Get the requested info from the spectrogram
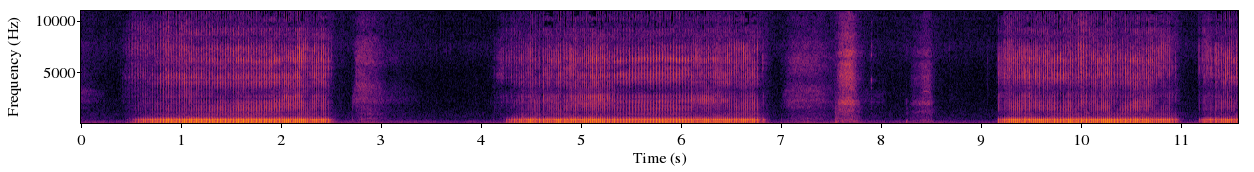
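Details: A male French Bulldog snores in long, rattling, buzzy breaths, each lasting about two seconds.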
